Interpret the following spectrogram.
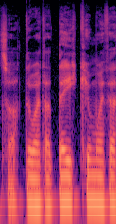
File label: "deic", welsh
